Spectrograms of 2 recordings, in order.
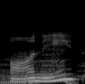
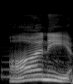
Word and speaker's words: Anie: Annie if you like it's pronounced Anie Anie ah ah Anie him okay gotcha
